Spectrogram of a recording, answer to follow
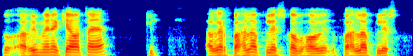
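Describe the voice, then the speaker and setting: A man's voice: medium pitch, fairly even intonation, moderate pace, dry recording. A man from Jharkhand teaching shorthand in an online exam-prep lesson, explaining patiently and repeating himself with many fillers. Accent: Hindi speaker from Jharkhand. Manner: patient, repetitive explaining with frequent fillers and "thik hai" checks. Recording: dry, slightly dull sound.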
